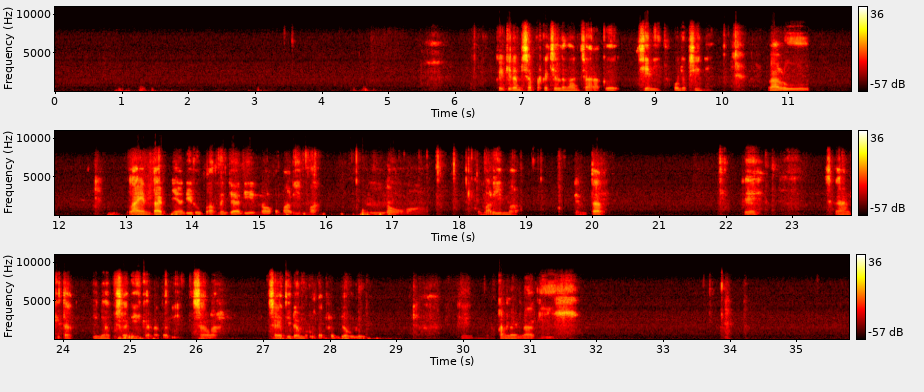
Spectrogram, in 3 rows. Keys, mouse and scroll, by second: 0.6-1.3 scroll down 1, 2.0 scroll down 1, 3.2 scroll down 1, 3.3 click, 8.8 click, 13.1 click, 16.7 click, 17.2 typing, 18.4-19.1 typing, 19.3 Return, 22.4 click, 30.1 click, 30.9-32.2 scroll up 1, 33.4 click, 34.0 scroll down 1, 35.1-35.7 middle drag.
